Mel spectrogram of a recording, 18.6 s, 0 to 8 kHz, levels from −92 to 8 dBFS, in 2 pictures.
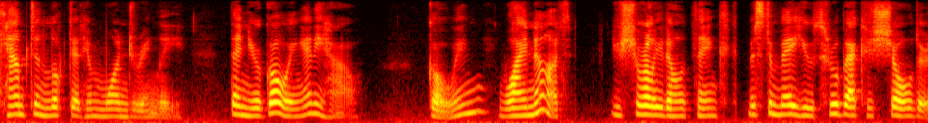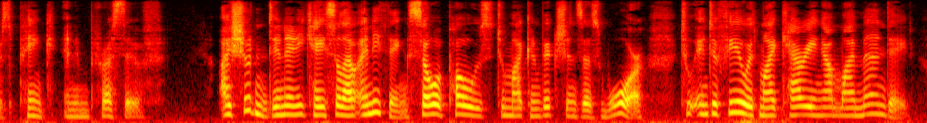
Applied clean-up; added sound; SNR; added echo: none; none; none; none.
